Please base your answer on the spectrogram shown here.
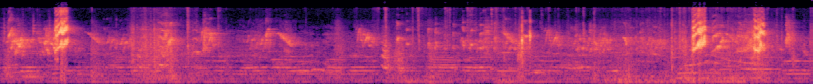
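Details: In a German colony at the start of the summer season, released lovebirds give sharp, high-pitched chirps, the loudest near the start and toward the end, over dense background twittering from the flock.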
